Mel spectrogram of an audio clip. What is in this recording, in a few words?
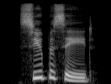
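"supersede", British English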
